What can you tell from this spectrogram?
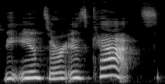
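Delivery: loud, high, slow announcement; triumphant shout. A narrator's reading. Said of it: "I shouted".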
